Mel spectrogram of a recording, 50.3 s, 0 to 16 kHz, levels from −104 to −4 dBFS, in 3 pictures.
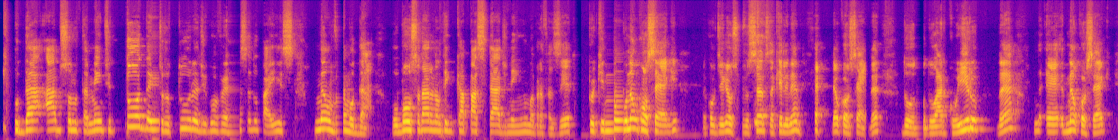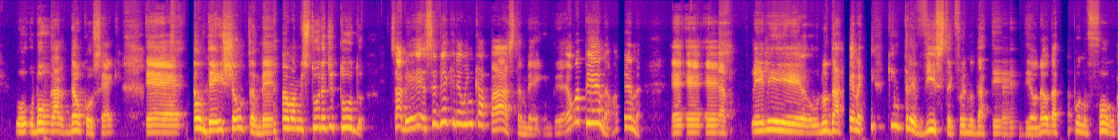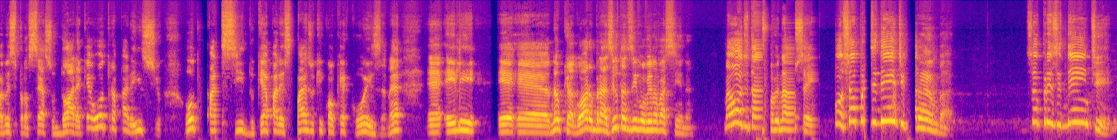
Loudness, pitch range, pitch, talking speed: -18 LUFS, 145-210 Hz, 175 Hz, 160 wpm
